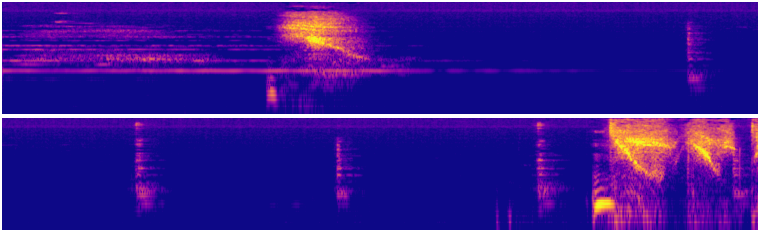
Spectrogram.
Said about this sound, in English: It's a very loud clock, isn't it? Yeah, that's fucking ridiculous.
